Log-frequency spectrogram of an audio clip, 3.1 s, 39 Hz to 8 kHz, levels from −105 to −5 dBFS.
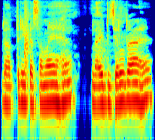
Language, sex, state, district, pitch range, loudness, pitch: Hindi, male, Bihar, Purnia, 160-170 Hz, -17 LUFS, 165 Hz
